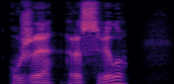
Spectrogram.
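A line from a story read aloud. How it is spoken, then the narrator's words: Quiet, sad. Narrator (Russian): произнесла тихо и, как мне показалось, печально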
